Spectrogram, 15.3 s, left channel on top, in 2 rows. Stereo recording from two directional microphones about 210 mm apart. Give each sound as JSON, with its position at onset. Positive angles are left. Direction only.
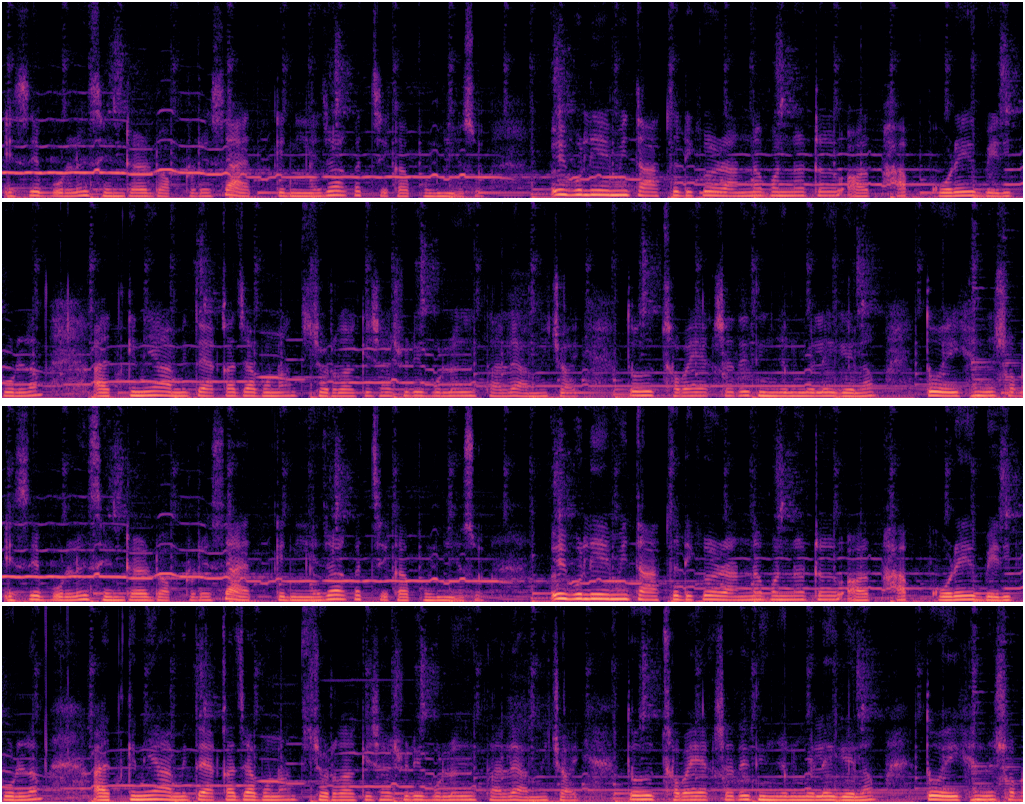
{"t": 0.0, "sound": "speech", "side_deg": -5}
{"t": 8.4, "sound": "speech", "side_deg": -15}
{"t": 9.6, "sound": "speech", "side_deg": 0}
{"t": 12.7, "sound": "speech", "side_deg": -15}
